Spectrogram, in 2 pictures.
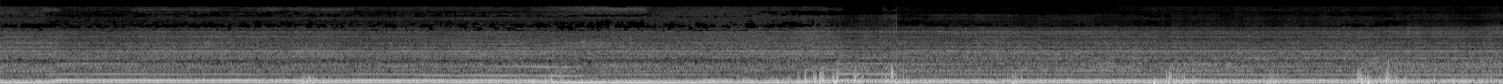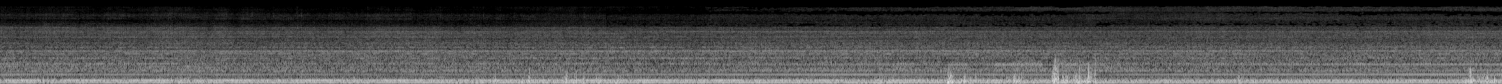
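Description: Volvo MC70C skid steer's diesel engine running steadily as the machine lifts a stack of lumber boards on its pallet forks. A few sharp knocks now and then.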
